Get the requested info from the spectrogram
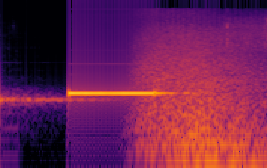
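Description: Edited-in TV sound effects. A steady electronic tone gives way, about half a second in, to a louder, higher steady beep lasting under a second. It is followed by a low whooshing swell that fades away as the segment title appears.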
